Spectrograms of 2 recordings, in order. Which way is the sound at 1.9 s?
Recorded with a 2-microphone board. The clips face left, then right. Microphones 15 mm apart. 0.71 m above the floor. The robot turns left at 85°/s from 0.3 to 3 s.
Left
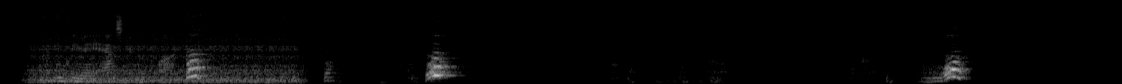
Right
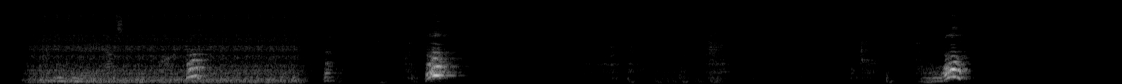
40° left (ahead or behind).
